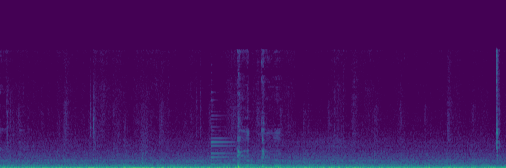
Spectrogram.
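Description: A car drives along the road with a steady, heavy low rumble throughout, like road and engine noise heard from inside the vehicle, with a few brief clicks midway.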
